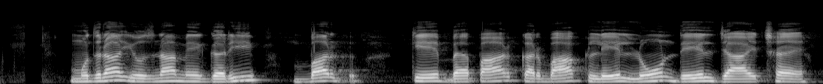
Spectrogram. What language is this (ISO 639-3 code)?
mai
